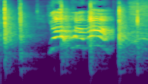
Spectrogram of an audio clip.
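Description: A person blowing hard at candle flames: a gust of breath at the start and another near the end, each fading out over about half a second. Between them comes a short high-pitched vocal exclamation.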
